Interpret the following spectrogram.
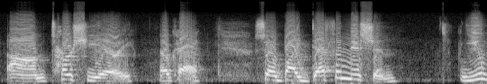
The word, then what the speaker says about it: tertiary: okay that's pronounced tary the ti gives you an sh sound um tertiary okay so by definition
